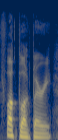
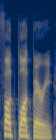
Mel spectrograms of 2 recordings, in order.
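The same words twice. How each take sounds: First: The phrase is said at a quieter volume. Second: The phrase is said at a louder volume.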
